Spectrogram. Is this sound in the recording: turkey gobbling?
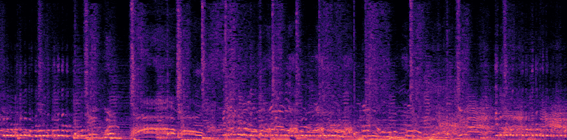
yes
